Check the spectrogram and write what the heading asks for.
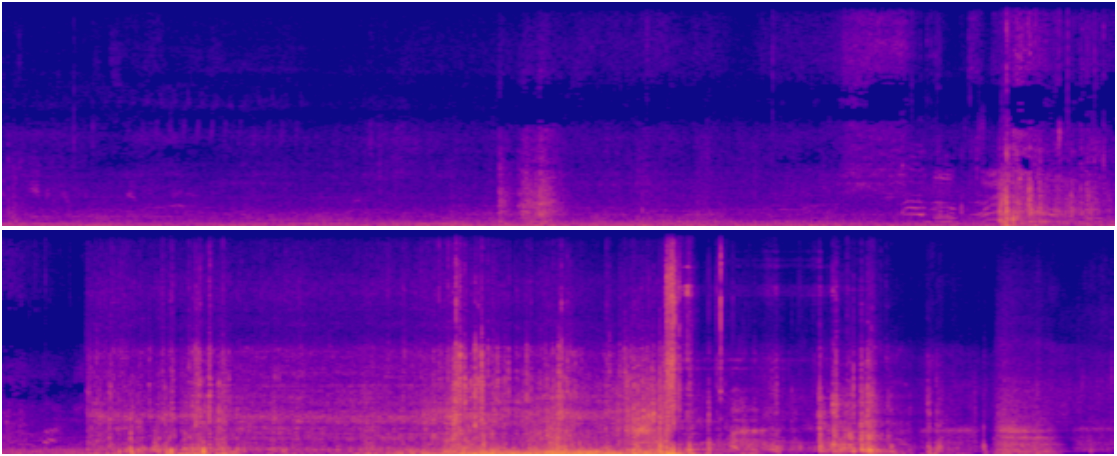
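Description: Wind buffeting a helmet-mounted camera and a mountain bike's tyres running over dry dirt, growing to a loud rush on a fast descent. Near the end comes a burst of knocks and scraping as the rider crashes in the dirt.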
